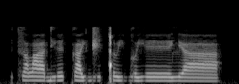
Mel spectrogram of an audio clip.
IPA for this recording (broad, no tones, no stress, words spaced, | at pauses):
t͡silˠaːdje kajd͡ʒiǃʉj ɡɵjeːlʲaː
